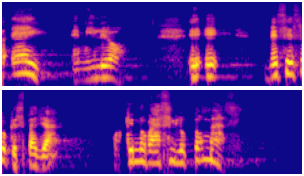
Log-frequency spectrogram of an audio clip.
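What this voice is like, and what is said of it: Whispering, tempting voice. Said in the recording (Spanish): “¿qué te va a susurrar? Te va a susurrar”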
